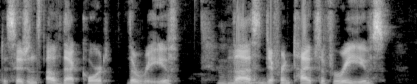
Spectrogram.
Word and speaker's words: reeve: In Anglo-Saxon England, the reeve, R-E-E-V-E, I don't know if you pronounce the third E or not, but I think it's reeve, not revie or revy.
